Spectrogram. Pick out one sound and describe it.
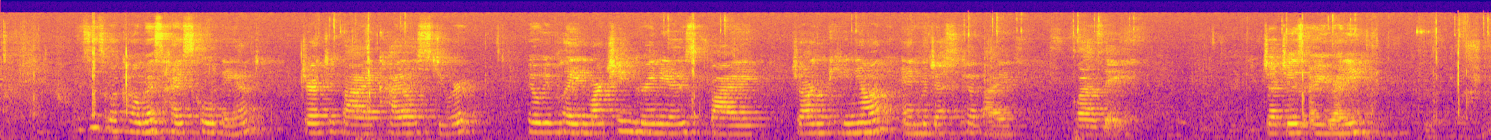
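A young woman sings into a microphone in a large hall.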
